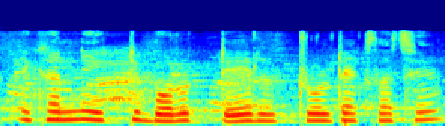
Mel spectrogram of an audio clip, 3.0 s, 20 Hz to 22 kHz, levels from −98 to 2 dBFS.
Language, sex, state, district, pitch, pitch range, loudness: Bengali, female, West Bengal, Alipurduar, 220 Hz, 210-245 Hz, -15 LUFS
